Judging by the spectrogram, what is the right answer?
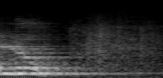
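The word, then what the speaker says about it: look: अब लुक कैसे लिखते हैं, ऐसे लो, डबल ओ का उच्चारण क्या है, लुक, और उसके बाद क, लुक।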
